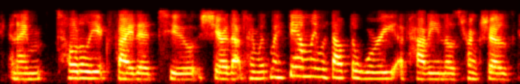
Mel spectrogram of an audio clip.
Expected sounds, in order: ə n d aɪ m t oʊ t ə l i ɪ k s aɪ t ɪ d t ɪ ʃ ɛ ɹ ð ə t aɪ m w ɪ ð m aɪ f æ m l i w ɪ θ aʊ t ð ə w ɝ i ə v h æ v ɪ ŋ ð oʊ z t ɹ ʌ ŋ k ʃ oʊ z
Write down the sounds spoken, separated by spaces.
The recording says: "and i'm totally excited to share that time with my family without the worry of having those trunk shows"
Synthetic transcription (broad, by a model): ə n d aɪ m t oʊ t l i ɪ k s aɪ t ɪ d t ɪ ʃ ɛ ɹ ð ə t aɪ m w ɪ ð m aɪ f æ m l i w ɪ θ aʊ t ð ə w ɝ i ə v h æ v ɪ ŋ ð oʊ z t ɹ ʌ ŋ k ʃ oʊ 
